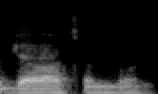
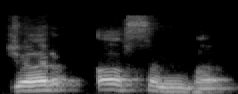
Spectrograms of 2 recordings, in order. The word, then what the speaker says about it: जरासंध: इधर शिवा लिखा है ना, इधर देखो इधर करके, तो जरासंध, तो it is not Jarasandh, it is Jarasandha.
